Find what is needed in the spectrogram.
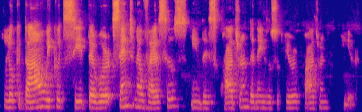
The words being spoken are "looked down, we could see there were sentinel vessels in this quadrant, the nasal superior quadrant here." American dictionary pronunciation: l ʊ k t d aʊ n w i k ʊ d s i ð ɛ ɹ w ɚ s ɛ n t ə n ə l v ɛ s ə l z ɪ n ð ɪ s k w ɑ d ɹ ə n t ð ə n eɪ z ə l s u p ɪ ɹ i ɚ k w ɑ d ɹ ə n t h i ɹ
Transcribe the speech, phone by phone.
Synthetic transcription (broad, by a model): l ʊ k d aʊ n w i k ʊ d s i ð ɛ ɹ w ɚ s ɛ n t ə n ə l v ɛ s ə l z ɪ n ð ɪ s k w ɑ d ɹ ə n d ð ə n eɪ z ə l s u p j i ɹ k w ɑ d ɹ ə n h i ɹ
